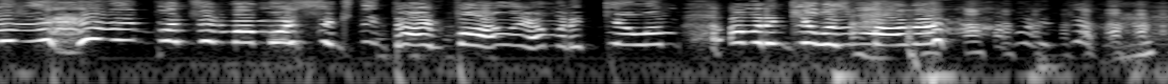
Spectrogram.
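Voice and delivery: laughing through the quote. Retold or imitated. Retelling threat, laughing throughout.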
